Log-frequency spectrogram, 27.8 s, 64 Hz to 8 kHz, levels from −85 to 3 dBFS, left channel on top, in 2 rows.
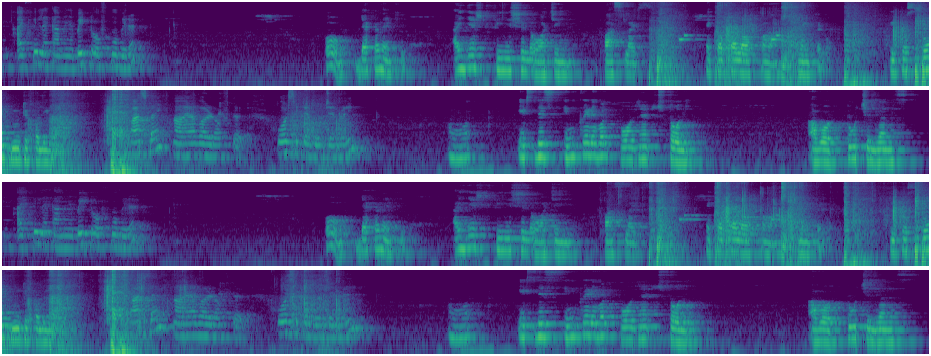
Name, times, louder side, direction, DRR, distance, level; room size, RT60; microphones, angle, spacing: voice 1, 0.0-2.0 15.8-17.5 18.0-19.3, left 3 dB, 75° left, 8 dB, 3.3 m, -40 dB
voice 2, 4.9-5.9 6.8-8.5 9.0-9.5 10.1-12.4 13.3-14.9 20.6-20.9 21.6-24.2 26.0-27.4, left 2 dB, 55° left, 6 dB, 1.5 m, -33 dB
sound 1, 9.0-10.2 10.7-12.0 12.4-15.1 15.4-16.9 17.9-19.0, right 1 dB, 75° right, 6.3 m, -34 dB
26.5 x 17.5 x 7.1 m, 0.80 s
head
